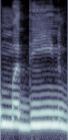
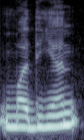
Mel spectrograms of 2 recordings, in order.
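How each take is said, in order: First: The name ends with an '-een' sound. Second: The name ends with a '-yan' sound. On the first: This is how some people read it. The speaker calls it wrong. "बाज़ लोग इसको मदीन भी पढ़ते हैं" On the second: This is the form closer to the Arabic. The speaker calls it right. "मदियन ही बोलें"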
